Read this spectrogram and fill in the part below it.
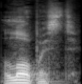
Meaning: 1. blade, propeller blade, swim fin blade 2. vane, fan
- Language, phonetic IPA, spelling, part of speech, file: Russian, [ˈɫopəsʲtʲ], лопасть, noun, Ru-лопасть.ogg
